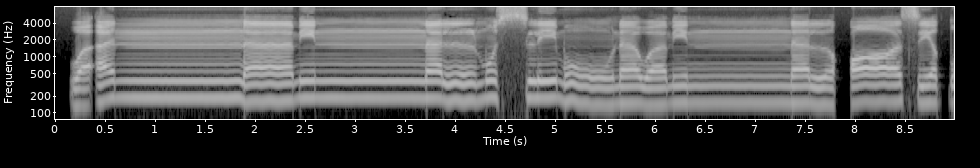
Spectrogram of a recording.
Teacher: Maka diperhatikan pengucapan huruf sinnya tipis tajam.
